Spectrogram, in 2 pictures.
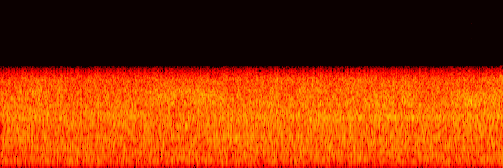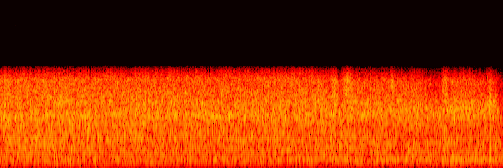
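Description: Steady engine and road noise of a vehicle driving along, heard from inside the cabin.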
